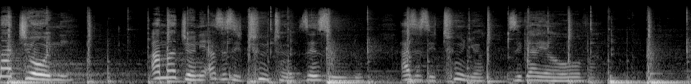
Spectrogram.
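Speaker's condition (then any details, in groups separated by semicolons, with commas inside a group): No condition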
